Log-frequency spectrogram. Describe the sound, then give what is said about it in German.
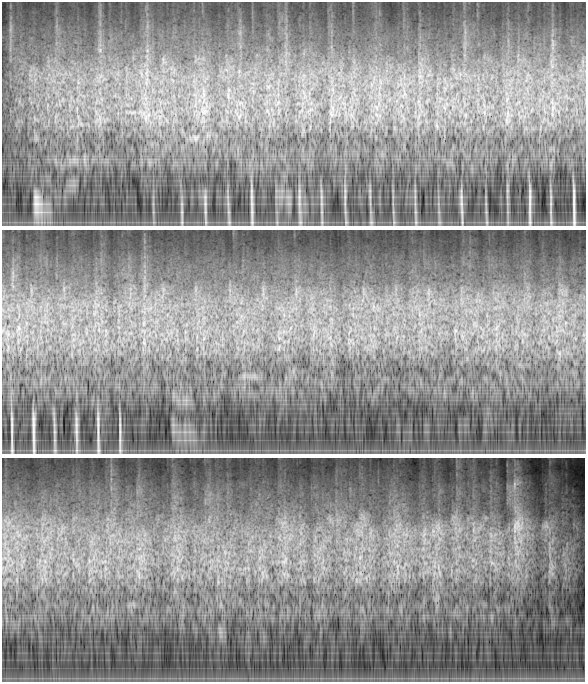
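Sustained applause from a church audience in Altenstadt, a dense, steady patter of many hands clapping that holds at an even level for over fifteen seconds before starting to taper off at the very end. “Ich glaube, wir sollten noch einmal einen Applaus machen, und zwar dem Himmel, dass er diese Leute uns hier in Altenstadt geschenkt hat.”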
